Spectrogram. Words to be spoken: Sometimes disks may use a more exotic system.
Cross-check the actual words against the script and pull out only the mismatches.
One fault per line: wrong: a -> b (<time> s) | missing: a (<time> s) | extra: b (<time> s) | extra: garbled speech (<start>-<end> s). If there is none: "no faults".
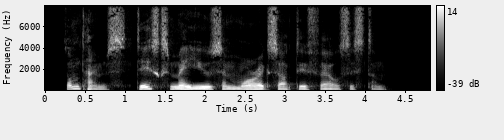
extra: file (3.3 s)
